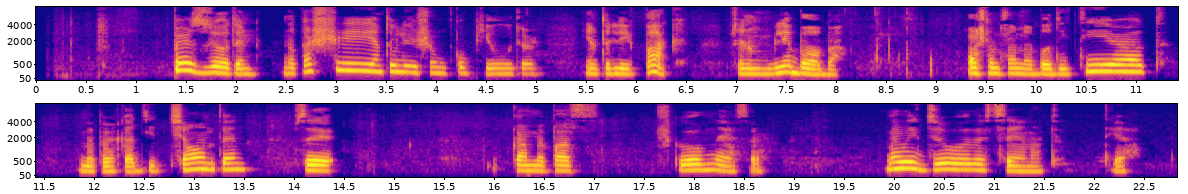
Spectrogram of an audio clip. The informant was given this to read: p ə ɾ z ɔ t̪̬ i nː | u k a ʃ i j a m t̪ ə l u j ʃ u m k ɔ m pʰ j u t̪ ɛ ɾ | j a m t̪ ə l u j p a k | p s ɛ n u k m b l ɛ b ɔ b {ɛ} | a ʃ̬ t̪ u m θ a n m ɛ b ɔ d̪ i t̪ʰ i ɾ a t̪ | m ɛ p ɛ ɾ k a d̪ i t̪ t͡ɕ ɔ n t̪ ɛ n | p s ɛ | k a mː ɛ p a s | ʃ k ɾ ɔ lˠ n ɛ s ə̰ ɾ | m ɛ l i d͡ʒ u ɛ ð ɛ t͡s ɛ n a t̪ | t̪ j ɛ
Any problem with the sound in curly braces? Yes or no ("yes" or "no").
yes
